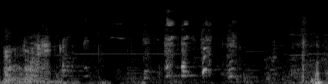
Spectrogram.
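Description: A Belgian Malinois gives faint, scattered whimpers and short yelps over a noisy room background, with no clear speech.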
